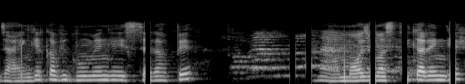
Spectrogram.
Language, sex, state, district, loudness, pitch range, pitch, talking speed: Hindi, female, Bihar, Muzaffarpur, -22 LUFS, 185-245 Hz, 205 Hz, 115 wpm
